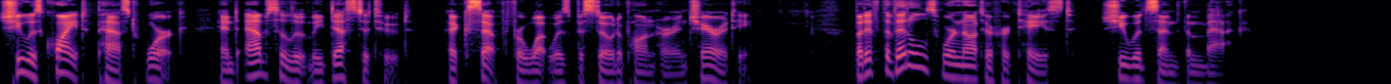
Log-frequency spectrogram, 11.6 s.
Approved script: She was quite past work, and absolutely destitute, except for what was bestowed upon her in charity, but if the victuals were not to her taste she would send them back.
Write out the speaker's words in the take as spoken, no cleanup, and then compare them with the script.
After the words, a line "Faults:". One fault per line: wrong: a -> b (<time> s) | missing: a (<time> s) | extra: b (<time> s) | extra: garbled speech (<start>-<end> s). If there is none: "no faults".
She was quite past work, and absolutely destitute, except for what was bestowed upon her in charity, but if the victuals were not to her taste she would send them back.
Faults:
no faults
